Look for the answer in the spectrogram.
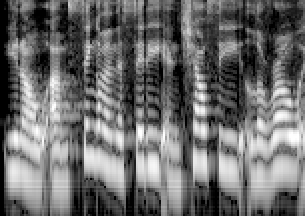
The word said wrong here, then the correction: Lamore: is that how you say it? – Lamore.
